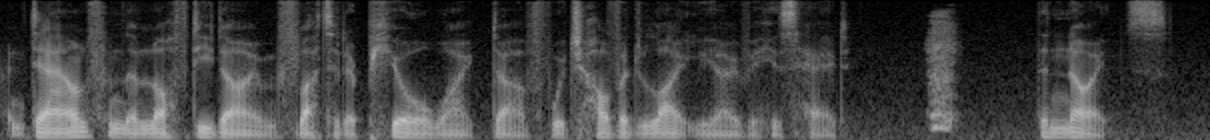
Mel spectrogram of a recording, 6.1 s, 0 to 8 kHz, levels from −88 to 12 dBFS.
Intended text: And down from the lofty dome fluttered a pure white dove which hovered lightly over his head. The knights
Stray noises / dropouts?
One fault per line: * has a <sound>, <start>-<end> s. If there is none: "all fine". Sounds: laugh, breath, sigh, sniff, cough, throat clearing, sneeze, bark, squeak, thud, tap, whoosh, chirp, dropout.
* has a sniff, 4.6-4.8 s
